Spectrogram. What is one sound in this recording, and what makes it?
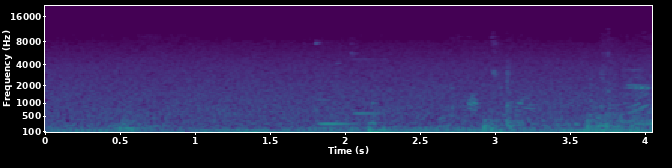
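An oncoming car passes by.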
